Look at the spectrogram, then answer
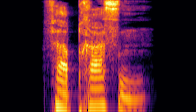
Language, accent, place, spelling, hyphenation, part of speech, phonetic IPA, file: German, Germany, Berlin, verprassen, ver‧pras‧sen, verb, [fɛɐ̯ˈpʁasən], De-verprassen.ogg
- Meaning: to splurge, to squander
